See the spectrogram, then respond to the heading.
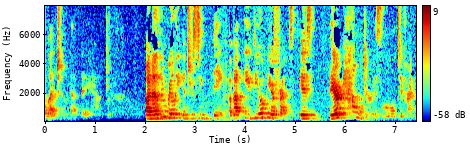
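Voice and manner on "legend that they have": whisper. Real, not acted. Spooky legend aside.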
